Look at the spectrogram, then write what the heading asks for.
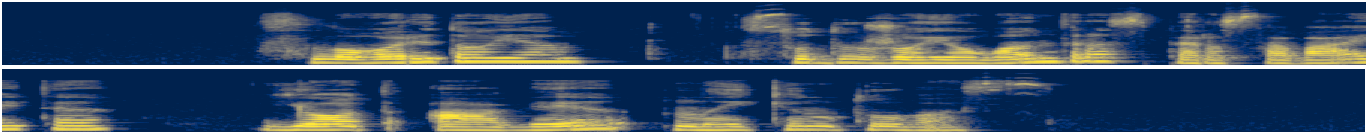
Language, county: Lithuanian, Telšiai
